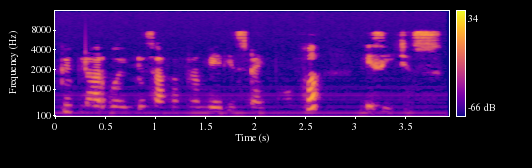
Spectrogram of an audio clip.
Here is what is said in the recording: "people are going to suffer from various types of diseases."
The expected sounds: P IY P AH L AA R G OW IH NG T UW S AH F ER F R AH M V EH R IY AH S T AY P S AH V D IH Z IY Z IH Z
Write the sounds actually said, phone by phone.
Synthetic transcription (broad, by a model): P IY P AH L AA R G OW IH NG T UW S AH F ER F R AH M V EH R IY AH S T AY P AH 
